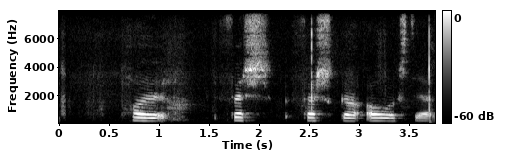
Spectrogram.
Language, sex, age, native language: Icelandic, male, 10, Icelandic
